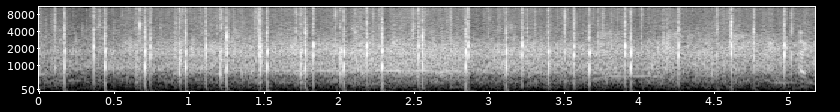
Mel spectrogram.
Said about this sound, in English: I've always been female, so I feel funny getting applause for that.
